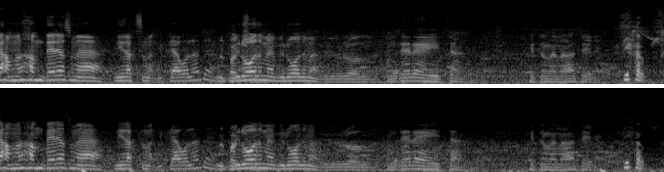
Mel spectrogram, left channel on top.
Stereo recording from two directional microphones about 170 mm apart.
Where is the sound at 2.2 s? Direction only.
45° left (ahead or behind).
